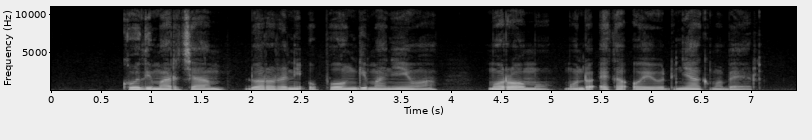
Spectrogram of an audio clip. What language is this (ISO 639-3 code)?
luo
